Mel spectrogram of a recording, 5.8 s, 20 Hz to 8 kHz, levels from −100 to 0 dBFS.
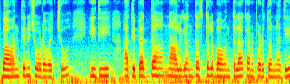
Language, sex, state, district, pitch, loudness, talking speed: Telugu, female, Telangana, Karimnagar, 200 Hz, -17 LUFS, 85 wpm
